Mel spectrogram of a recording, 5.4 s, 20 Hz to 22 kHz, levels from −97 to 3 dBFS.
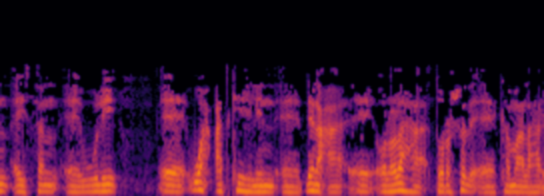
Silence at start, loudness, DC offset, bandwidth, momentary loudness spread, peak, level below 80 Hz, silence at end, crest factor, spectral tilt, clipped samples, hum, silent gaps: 0 s; -31 LUFS; under 0.1%; 5.6 kHz; 6 LU; -12 dBFS; -64 dBFS; 0 s; 18 dB; -6 dB/octave; under 0.1%; none; none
